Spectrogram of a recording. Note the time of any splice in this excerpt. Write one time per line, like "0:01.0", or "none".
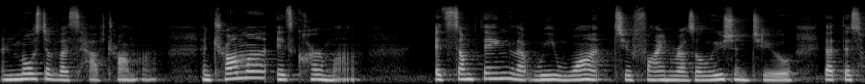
none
